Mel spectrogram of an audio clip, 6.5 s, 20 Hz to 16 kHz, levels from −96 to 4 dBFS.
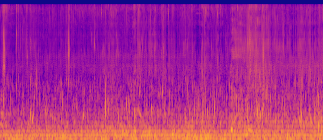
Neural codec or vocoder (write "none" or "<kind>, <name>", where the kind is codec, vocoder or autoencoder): vocoder, BigVGAN v2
